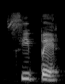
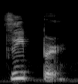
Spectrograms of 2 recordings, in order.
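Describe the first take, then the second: First: The first sound is a hissing s. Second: The first sound is a buzzing z. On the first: The speaker calls it wrong. "which is not the correct pronunciation" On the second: The speaker calls it right. "The correct pronunciation is zipper"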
